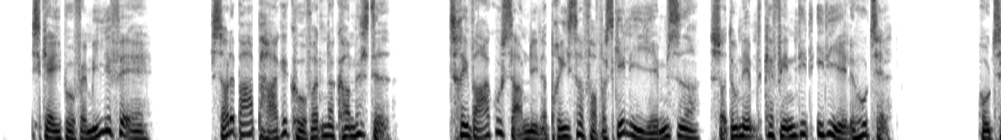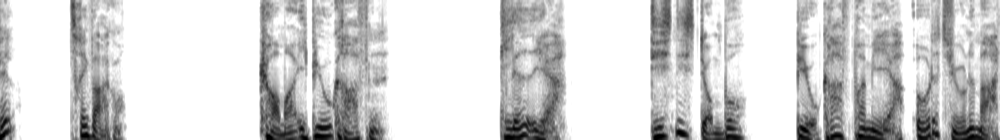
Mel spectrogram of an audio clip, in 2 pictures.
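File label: Danish commercial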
